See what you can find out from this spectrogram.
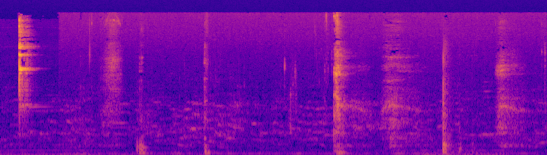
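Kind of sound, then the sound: household object, glasses clinking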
